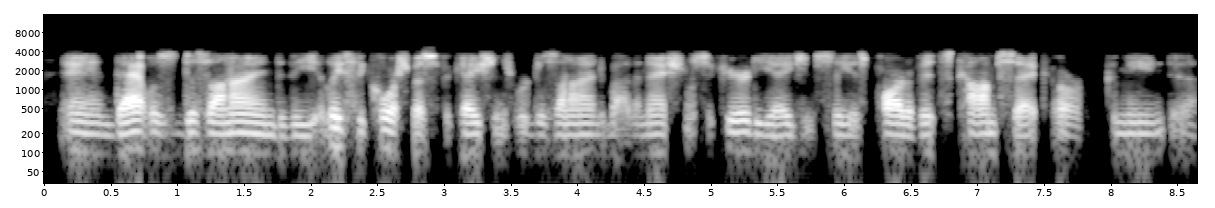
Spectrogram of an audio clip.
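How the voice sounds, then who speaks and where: The speech moves at a fairly quick pace in a monotone, flat intonation, with big swings in loudness. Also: man, fairly low pitch for a man. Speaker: presenter on intelligence history; air force veteran. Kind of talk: lecture. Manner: fast.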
